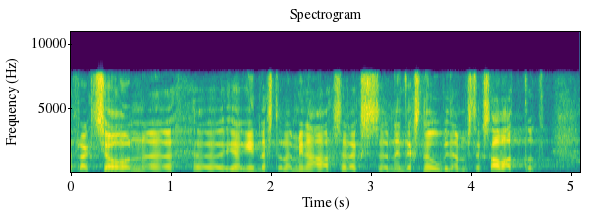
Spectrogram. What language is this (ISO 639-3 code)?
est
